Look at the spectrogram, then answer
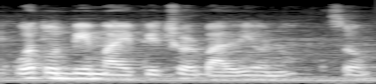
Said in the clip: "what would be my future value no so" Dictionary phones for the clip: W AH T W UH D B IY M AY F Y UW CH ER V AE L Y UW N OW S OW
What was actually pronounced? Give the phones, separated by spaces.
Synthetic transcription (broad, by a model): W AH T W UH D B IY M AY F Y UW CH ER B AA L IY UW N OW S OW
